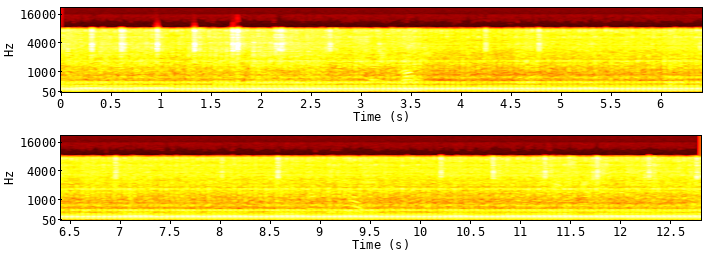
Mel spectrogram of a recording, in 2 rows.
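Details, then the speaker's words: Gilera DNA 125 at first fire-up: a low, slightly uneven single-cylinder putter of about four beats a second. It idles on very low revs and dislikes revving; a loose rear brake pad rattles. Rough idle. "so guys it's idling you know it's it's idling it's running on very low revs it doesn't like any revs at all"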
